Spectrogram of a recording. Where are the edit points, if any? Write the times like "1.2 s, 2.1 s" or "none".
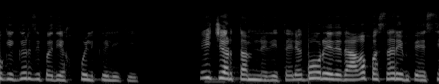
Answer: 3.1 s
